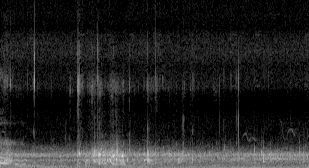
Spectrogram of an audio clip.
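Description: Pool water sloshing and bubbling, heard muffled through the water with the camera at or below the surface, with a louder stretch of splashing and bubbles about one and a half to two and a half seconds in.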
